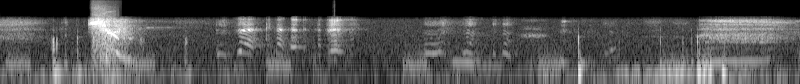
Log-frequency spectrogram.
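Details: One sharp sneeze, followed by an infant boy's babbling and laughter in a small room: sneezing.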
